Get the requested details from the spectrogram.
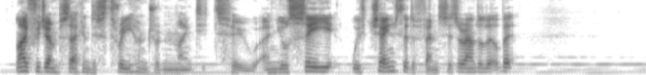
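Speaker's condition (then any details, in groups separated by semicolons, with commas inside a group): No condition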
